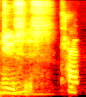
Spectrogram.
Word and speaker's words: Caduceus: How do you pronounce his name? Caduceus.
